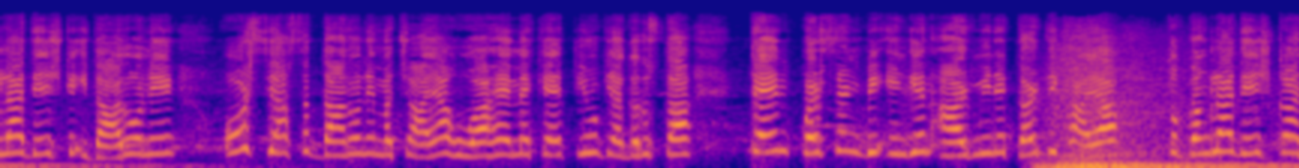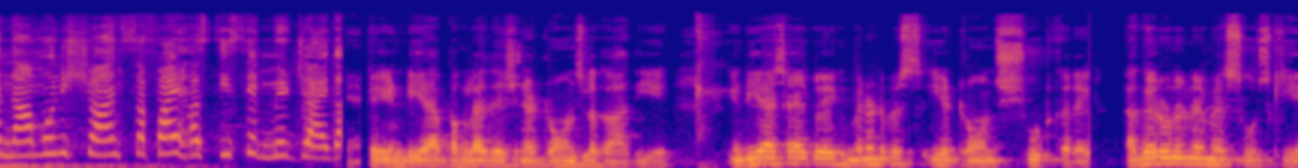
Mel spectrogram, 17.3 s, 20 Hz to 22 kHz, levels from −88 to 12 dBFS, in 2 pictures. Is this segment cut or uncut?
cut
